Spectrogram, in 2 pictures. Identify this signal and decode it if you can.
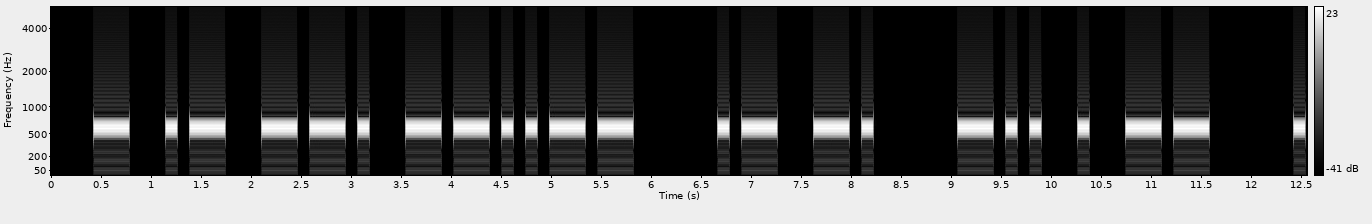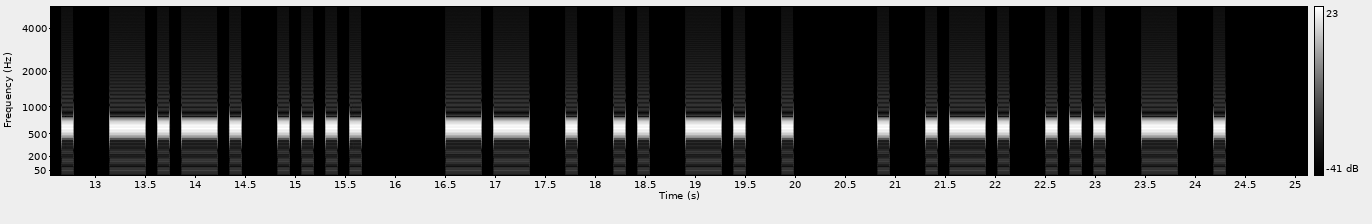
Morse code, heard as a keyed tone, about 10 wpm, 600 Hz. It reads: TAG, AN DEM ICH MEINE ERSTE
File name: dk5ke / Humor-50BpM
